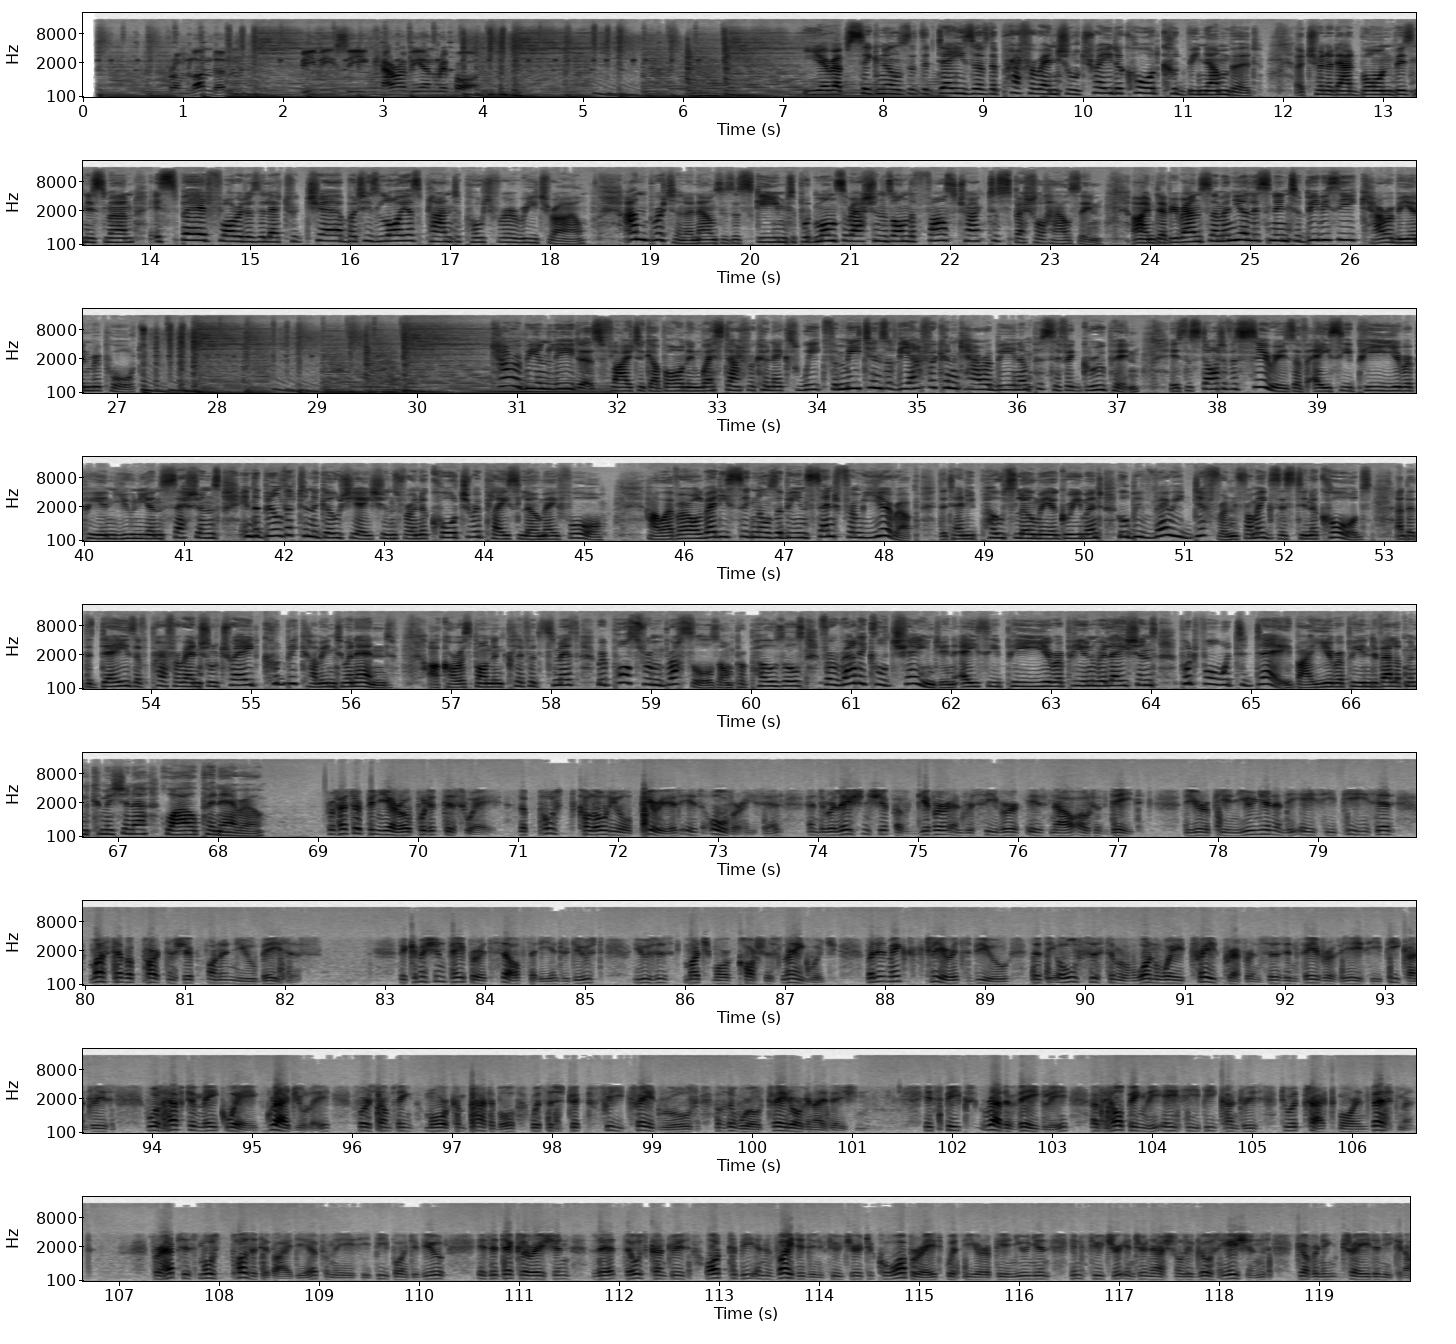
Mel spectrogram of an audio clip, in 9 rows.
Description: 1. Headlines (00:00-00:29)
Stephen Sackur reports (05:17-06:46)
